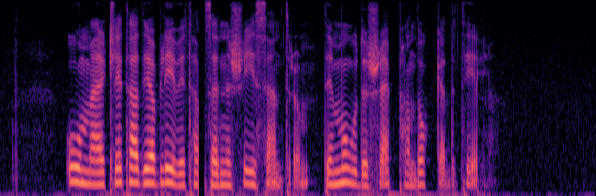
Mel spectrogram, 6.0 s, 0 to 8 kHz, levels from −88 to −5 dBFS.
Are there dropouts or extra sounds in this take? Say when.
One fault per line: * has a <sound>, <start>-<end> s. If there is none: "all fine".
* has a dropout, 2.0-2.1 s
